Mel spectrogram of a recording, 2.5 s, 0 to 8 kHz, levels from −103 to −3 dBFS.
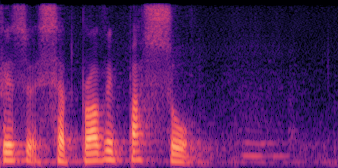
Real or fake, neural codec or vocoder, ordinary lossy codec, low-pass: fake; codec, 16 kHz in and 24 kHz out, 1 kbps, XY-Tokenizer; none; 7.2 kHz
